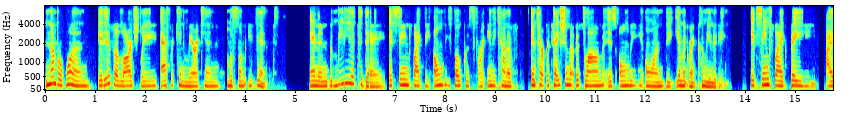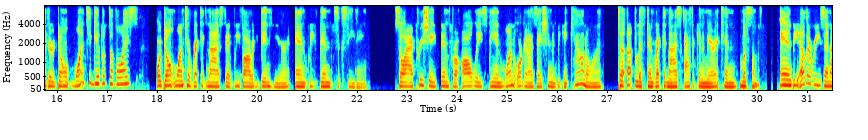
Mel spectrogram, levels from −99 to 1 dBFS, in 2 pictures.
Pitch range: 150-185 Hz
